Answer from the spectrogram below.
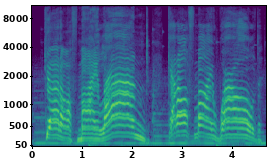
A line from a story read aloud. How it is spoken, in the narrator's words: the Namor boomed in a rage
